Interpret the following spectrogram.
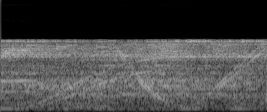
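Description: Pachislot Zegapain slot machine playing its electronic music and sound effects in its 'Zega Zone' AT mode, a dense mix of sweeps gliding up and down in pitch over steady tones.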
